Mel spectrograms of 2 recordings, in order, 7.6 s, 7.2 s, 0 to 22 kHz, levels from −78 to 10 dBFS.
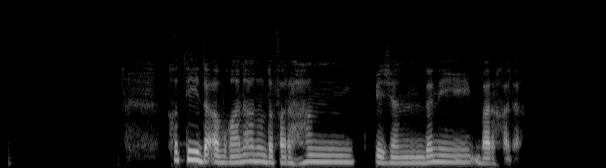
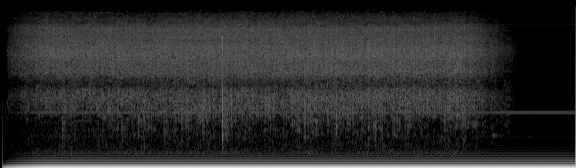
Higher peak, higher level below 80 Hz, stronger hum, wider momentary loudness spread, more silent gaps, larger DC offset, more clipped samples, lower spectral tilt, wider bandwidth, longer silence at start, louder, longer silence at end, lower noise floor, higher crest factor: second, -10 dBFS vs -2 dBFS; second, -66 dBFS vs -48 dBFS; neither; first, 12 LU vs 4 LU; first, 4.60-4.65 s vs none; second, under 0.1% vs 50%; neither; first, -10 dB/octave vs -2 dB/octave; second, 5.2 kHz vs 18 kHz; first, 2.1 s vs 0 s; first, -27 LUFS vs -31 LUFS; first, 1.1 s vs 0 s; first, under -90 dBFS vs -60 dBFS; about the same, 18 dB vs 16 dB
